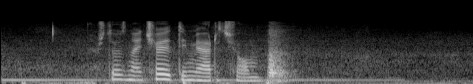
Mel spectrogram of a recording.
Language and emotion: Russian, neutral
